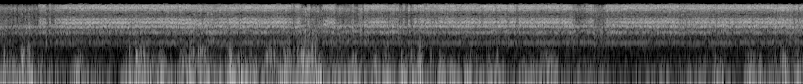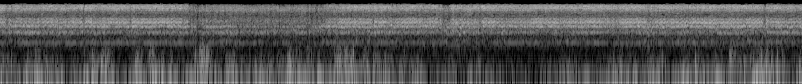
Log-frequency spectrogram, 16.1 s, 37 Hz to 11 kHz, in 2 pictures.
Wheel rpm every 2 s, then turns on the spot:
80, 160, 160, 160, 160, 160, 160, 160.
none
